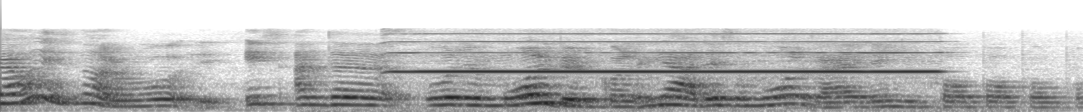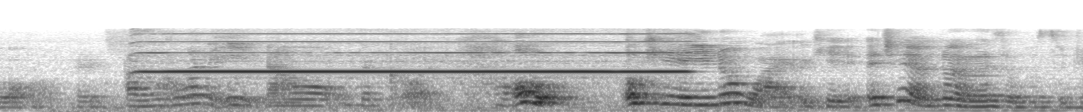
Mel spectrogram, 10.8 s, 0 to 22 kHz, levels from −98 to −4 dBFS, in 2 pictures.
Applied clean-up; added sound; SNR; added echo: none; Bowed string instrument; -4 dB; reverberation time 0.4 s.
